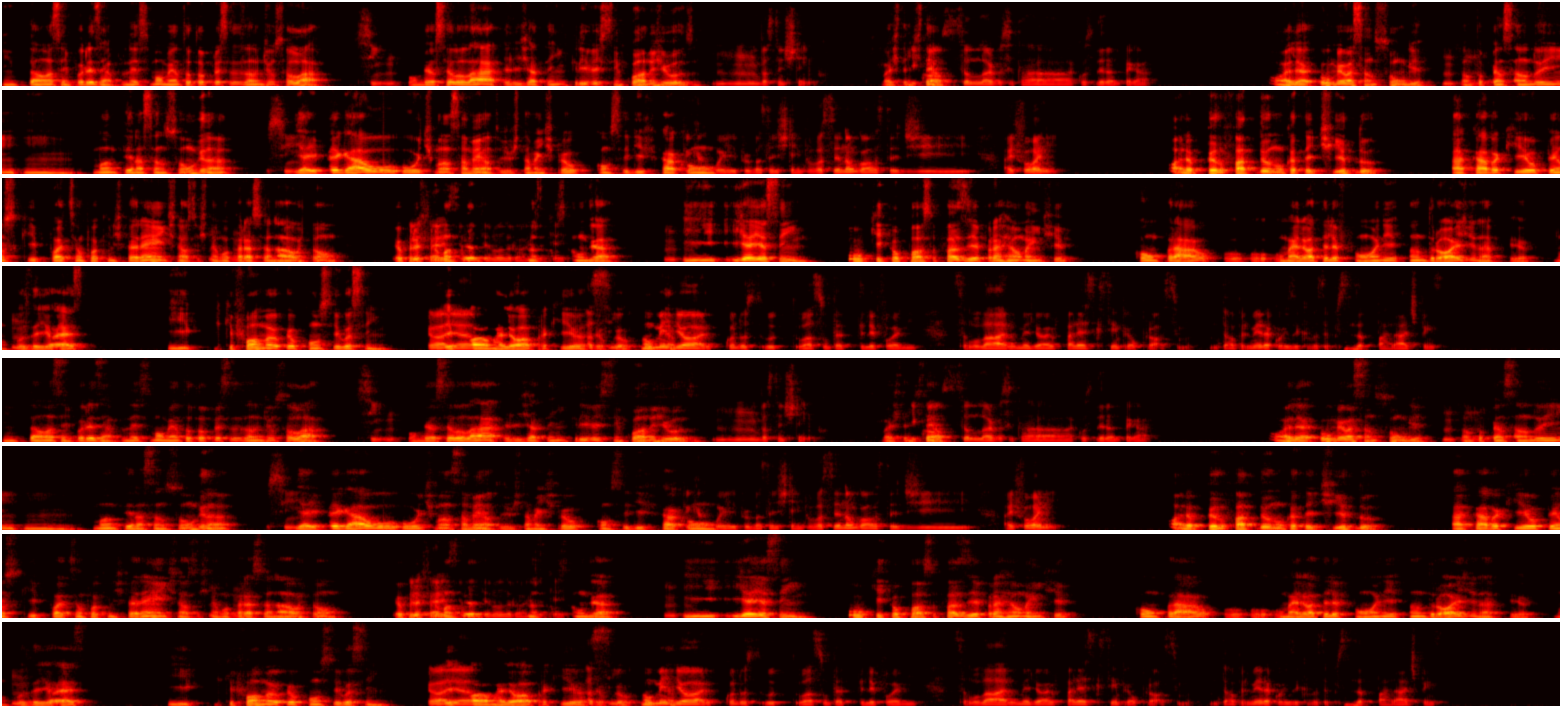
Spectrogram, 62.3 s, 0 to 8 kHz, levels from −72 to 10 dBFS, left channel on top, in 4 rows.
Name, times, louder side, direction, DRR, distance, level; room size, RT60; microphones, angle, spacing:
voice 1, 0.0-3.2 4.1-7.0 8.8-9.4 12.7-14.2 14.6-17.8 18.5-22.7 27.3-29.3 30.1-34.5 35.1-35.9 36.4-36.5 36.9-37.3 38.0-39.2 39.6-41.8 42.5-46.4 46.7-47.5 48.4-48.6 49.0-50.6 51.2-53.3 60.2-60.3, left 1 dB, 50° left, 7 dB, 1.8 m, -27 dB
voice 2, 3.6-4.0 7.1-8.2 8.8-11.5 14.4-14.9 18.2-18.7 22.4-26.1 33.2-33.6 35.2-36.8 37.8-38.1 46.8-47.5 51.0-51.5 52.6-61.1, left 1 dB, 10° left, 5 dB, 0.9 m, -36 dB
13.0 x 8.6 x 4.8 m, 0.33 s
head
